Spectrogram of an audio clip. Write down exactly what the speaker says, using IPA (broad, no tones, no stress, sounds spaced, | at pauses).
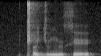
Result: ǁ ə ɟ ʉ ŋ ʉ x e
